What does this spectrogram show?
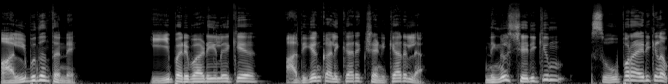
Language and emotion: Malayalam, surprised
